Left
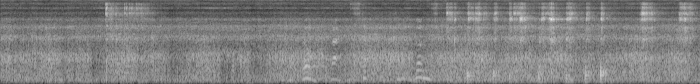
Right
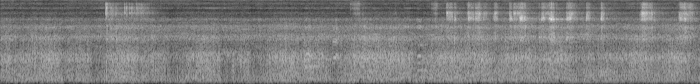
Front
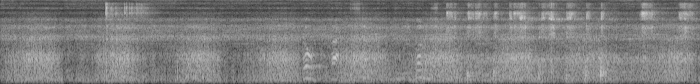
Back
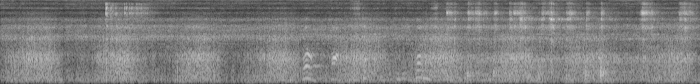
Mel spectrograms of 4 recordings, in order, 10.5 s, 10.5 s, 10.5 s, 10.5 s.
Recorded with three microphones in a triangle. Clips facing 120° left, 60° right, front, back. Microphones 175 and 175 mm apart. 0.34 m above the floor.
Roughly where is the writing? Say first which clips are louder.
Left 4 dB, even; left.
